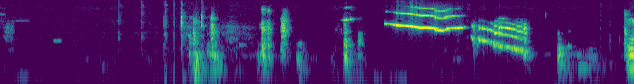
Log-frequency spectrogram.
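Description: An animal's calls: a string of short noises, then a high, wavering call about four seconds in, followed by a call that falls in pitch.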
